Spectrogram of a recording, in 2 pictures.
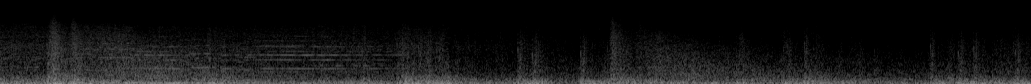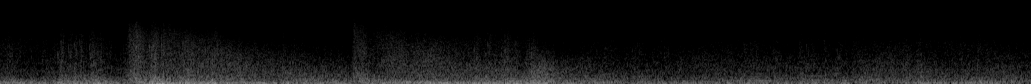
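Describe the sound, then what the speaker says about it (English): Warship main guns firing in Ultimate Admiral: Dreadnoughts, heavy booming salvos one after another with rumbling echoes, loud and dense throughout with barely a pause between blasts. "I need those main guns shooting that battleship."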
